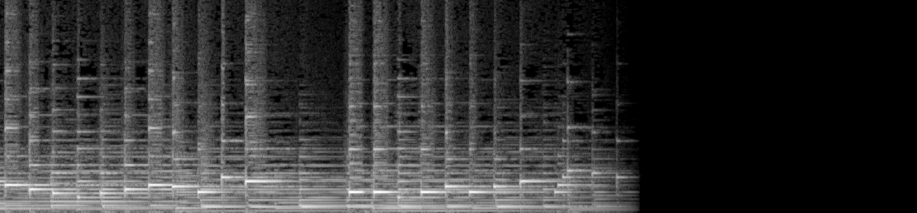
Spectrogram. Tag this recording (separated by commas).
Music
